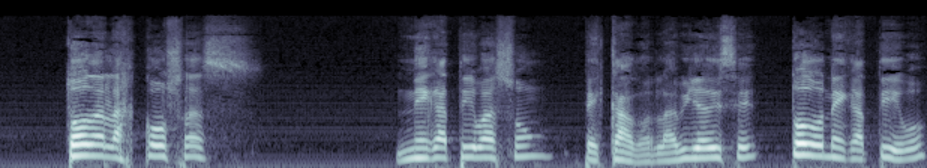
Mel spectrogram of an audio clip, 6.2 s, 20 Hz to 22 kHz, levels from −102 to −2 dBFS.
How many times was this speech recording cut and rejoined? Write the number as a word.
zero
